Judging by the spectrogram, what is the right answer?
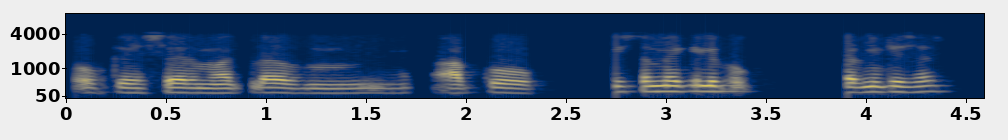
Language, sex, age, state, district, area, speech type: Hindi, male, 18-30, Rajasthan, Jodhpur, rural, conversation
